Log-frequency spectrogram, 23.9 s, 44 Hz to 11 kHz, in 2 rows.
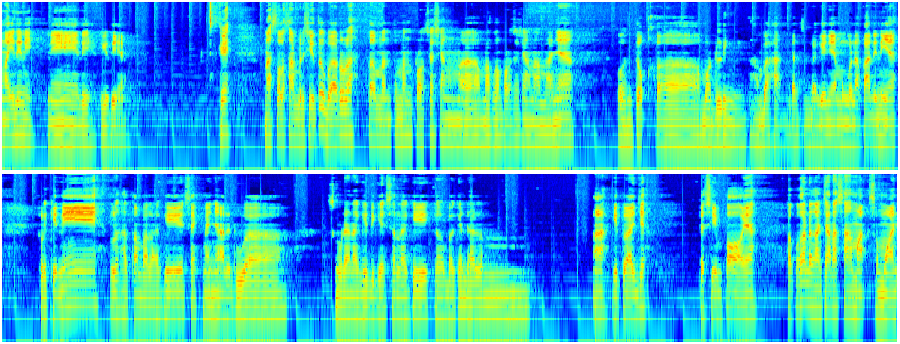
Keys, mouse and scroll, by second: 2.0-3.9 middle drag, 5.4 click, 5.7 click, 6.4 middle click, 7.8 scroll down 1, 8.5-9.0 scroll up 1, 9.0 scroll up 1, 9.2 shift+middle click, 11.6 click, 12.9 click, 14.0 click, 15.0 click, 16.2 click, 17.1 middle click, 18.5 click, 20.0-22.3 middle drag.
